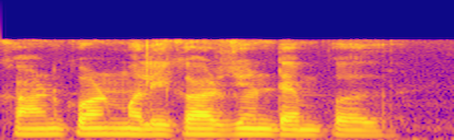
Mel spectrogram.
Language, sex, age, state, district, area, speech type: Goan Konkani, male, 45-60, Goa, Murmgao, rural, spontaneous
